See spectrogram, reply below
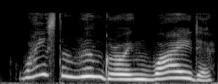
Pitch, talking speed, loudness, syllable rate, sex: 290 Hz, 165 wpm, -13 LUFS, 4.5 syllables/s, female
